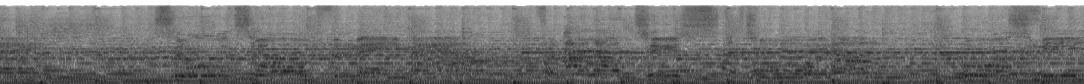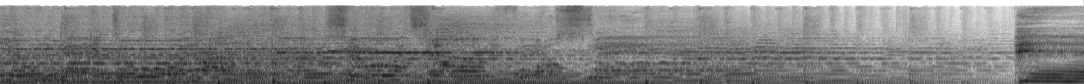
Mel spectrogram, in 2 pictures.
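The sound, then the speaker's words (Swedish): A short musical bumper jingle plays on its own, loud and full, with a steady rhythmic bass line under bright layered melody, easing slightly before cutting off abruptly at the end. “Ska vi ta en liten paus för lyssnarna så att de får eh, andas? En liten bumpa.”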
